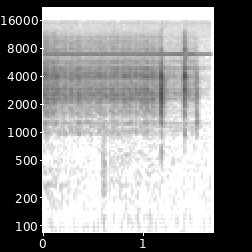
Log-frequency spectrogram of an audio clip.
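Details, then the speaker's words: Victron Atlas Combi 12V/800W battery charger/inverter transformer under high-voltage insulation test (6 kV, 1 µA range), primary side: sharp, irregular snapping clicks over a faint high hiss, flashovers to ground from defective transformer insulation; unit judged toast. "the clicking noises we can hear is actually flashovers to ground so i think we have a defective insulation inside this transformer"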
